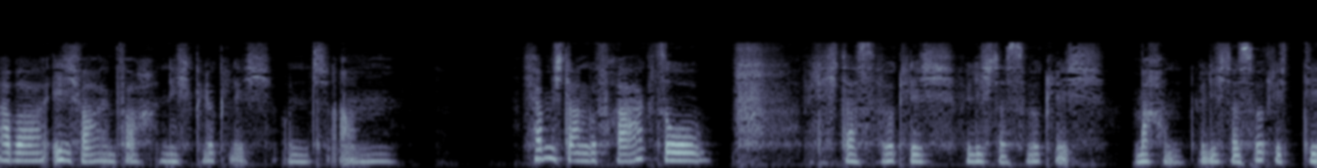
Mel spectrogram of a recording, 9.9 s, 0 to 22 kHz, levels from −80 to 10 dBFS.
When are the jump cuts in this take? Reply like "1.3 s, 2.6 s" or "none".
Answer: none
